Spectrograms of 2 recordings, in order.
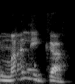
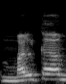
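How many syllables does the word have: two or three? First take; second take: three; two. First: The word is said in three syllables. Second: The word is said in two syllables. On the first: The speaker calls it right. "It should be Malika" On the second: The speaker calls it wrong. "we pronounce it wrong in, in Urdu"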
